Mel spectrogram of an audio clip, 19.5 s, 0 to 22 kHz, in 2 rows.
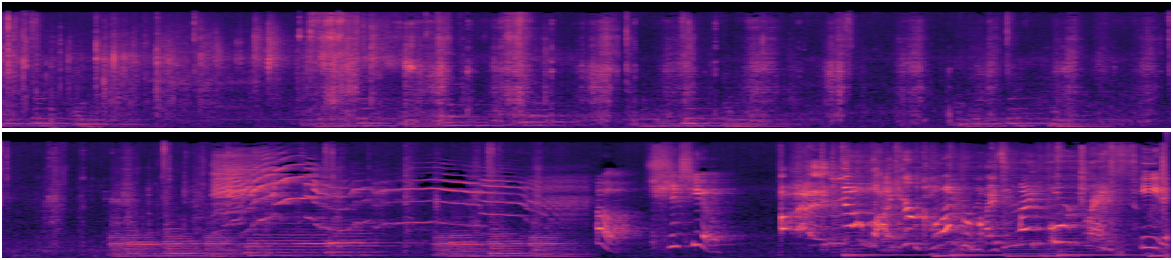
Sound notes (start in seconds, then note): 2.2 curious music; 3.6 crunching; 11.0 door creaking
